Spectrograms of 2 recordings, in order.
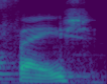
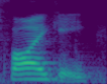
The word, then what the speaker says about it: Feige: the internet told me it's not phage it's not it's Feige but it's a shame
